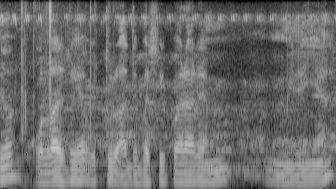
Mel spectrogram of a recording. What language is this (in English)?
Santali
